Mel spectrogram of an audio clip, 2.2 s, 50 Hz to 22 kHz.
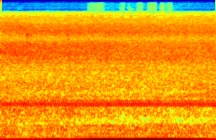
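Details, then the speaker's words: Vevor 5 kW diesel air heater after shutdown: the fan winds back up, likely to purge the remaining hot air as a safety feature. Steady low fan drone with a faint even tone and no rattles or scraping, so the blower runs normally. "the fan just started winding back up and I bet it's just blowing out the rest of the hot air that's good that's a nice safety feature to have so it don't burn up catch something on fire"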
